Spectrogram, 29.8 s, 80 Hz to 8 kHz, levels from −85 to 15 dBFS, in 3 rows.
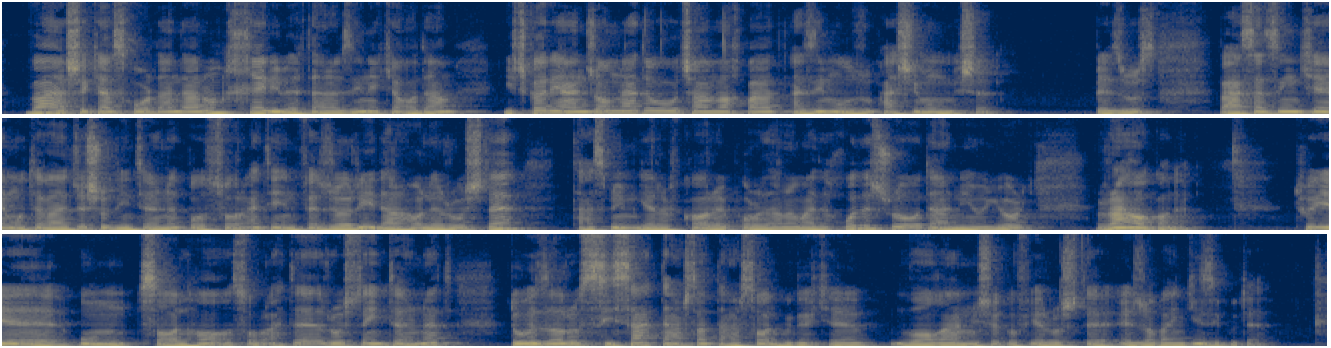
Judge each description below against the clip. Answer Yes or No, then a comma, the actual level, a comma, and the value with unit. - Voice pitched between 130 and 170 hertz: Yes, low, 135 Hz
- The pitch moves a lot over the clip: No, average, 2.9 semitones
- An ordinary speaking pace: Yes, average, 135 wpm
